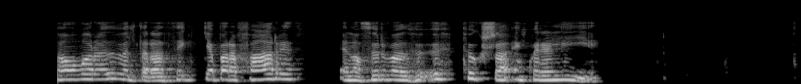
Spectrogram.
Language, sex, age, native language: Icelandic, female, 70-79, Icelandic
